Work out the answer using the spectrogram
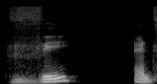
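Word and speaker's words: β: using your lips p v and F so for us the V is the second letter and it is pronounced VA that's why I'm telling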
